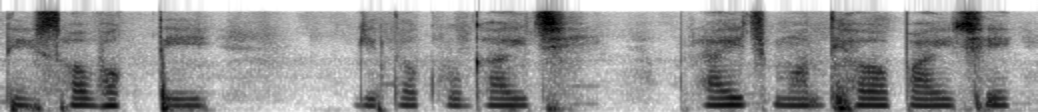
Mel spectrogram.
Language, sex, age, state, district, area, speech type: Odia, female, 18-30, Odisha, Nuapada, urban, spontaneous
